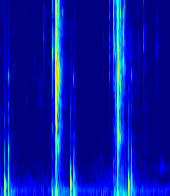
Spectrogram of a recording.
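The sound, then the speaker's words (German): Teeth biting into and crunching a hard cocoa candy: a few clusters of crisp, short crunches with near silence between them, and no talk over them. “jetzt mal draufbeißen. Und jetzt zerbeiß ich's.”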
